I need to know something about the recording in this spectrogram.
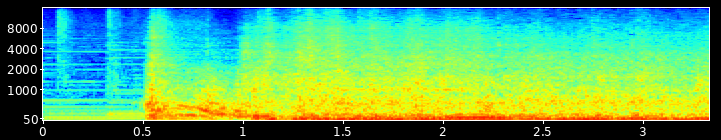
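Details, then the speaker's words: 1955 Porsche 356 Pre-A Speedster after rebuilding spark plug wires following a lost cylinder: short crank, catches at once and settles into a steady, even low rumble; starts and runs properly, carburetor tuning and balancing still to do. "I think the engines running pretty well at this point we still need to get to the carburetor so I want to do a final tune and then balance them"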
